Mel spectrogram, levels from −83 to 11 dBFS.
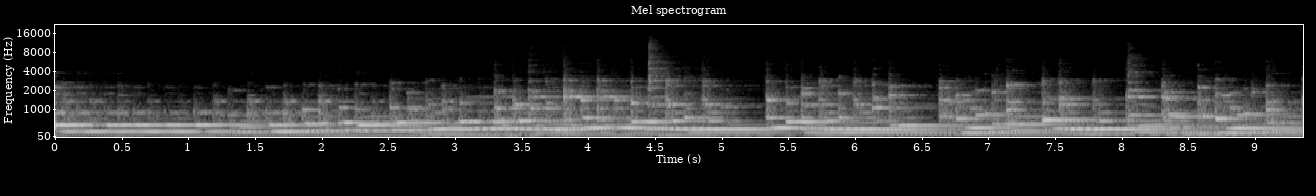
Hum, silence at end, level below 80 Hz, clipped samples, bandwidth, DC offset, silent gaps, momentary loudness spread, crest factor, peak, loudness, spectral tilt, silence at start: none; 0 s; -54 dBFS; under 0.1%; 5.6 kHz; under 0.1%; none; 3 LU; 12 dB; -4 dBFS; -17 LUFS; -9.5 dB/octave; 0 s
